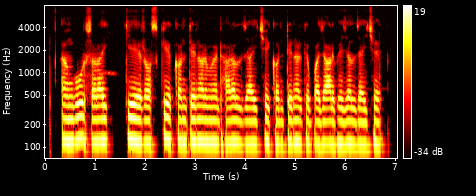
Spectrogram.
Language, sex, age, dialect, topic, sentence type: Maithili, male, 18-24, Bajjika, agriculture, statement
